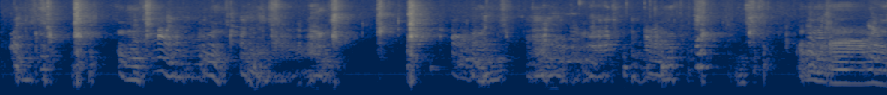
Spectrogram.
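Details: Two corgis mouthing each other in play, giving strange Wookie-like noises: a chain of harmonic groans, growly warbles and moans, rising and falling in short bursts, with a loud strained howl near the end.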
